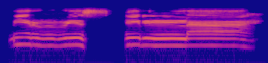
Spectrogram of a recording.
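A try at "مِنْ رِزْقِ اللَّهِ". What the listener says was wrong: Yuk, ro-nya jangan digulung. Mir, mir, tidak ro. nggak digulung. nempel itu, ya, kalau nempel ke langit-langit, bukan begini, Bu. Ini langit-langit nih, langit-langit mulut kita ya, bagian atas. Ini yang naik nih hurufnya, ya, lidahnya yang naik nih. Ini rongga mulut, ya. Jadi bukan begini. Mir, tidak mir, tapi mir. jangan dijauh, mir, jangan jauh-jauh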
